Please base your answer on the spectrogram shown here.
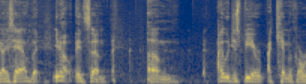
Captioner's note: laughs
